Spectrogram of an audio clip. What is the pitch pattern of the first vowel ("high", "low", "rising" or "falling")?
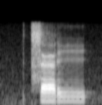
high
